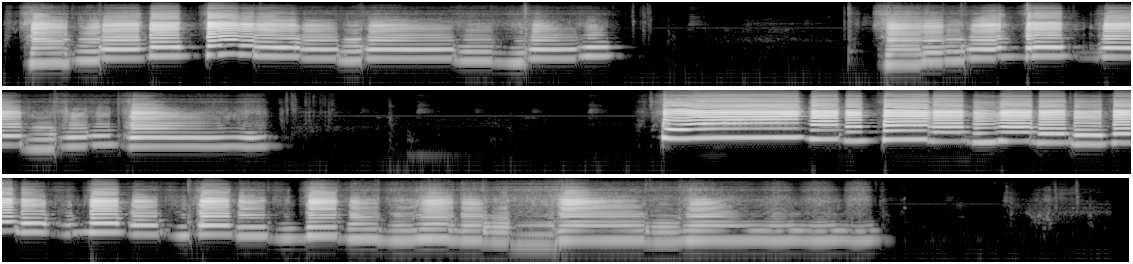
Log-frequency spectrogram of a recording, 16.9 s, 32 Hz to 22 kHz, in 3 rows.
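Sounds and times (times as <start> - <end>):
slow blues tenor saxophone solo pickup in D flat: 0.0 - 3.3, 4.2 - 7.2, 8.9 - 15.8.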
